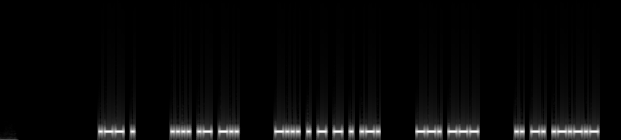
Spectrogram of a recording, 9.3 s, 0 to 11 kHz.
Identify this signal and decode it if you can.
Morse code, heard as a keyed tone, about 30 wpm, 700 Hz. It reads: WE HAD BETTER GO IN.
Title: 2x Word-Spacing - Sentences from Top 400 Words - 30wpm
